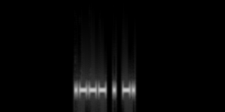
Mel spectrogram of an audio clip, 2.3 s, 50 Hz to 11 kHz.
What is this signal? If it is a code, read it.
Morse code, heard as a keyed tone, about 50 wpm, 700 Hz. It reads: JEN
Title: USA Common Names - Max 3 Letters - 50wpm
